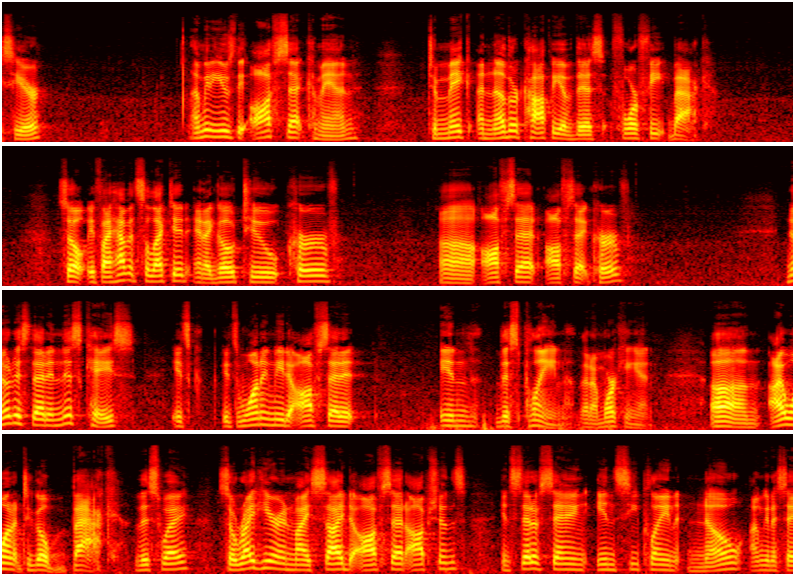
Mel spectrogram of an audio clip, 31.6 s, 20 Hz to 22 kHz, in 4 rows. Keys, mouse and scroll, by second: 5.5 click, 11.4 click, 14.2 click, 16.1-16.5 scroll.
